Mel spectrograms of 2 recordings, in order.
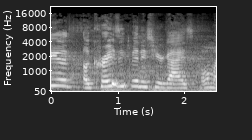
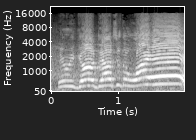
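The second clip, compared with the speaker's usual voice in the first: excited; 7 semitones higher, 13 dB louder than usual. Real, not acted. Game tied in final seconds.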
